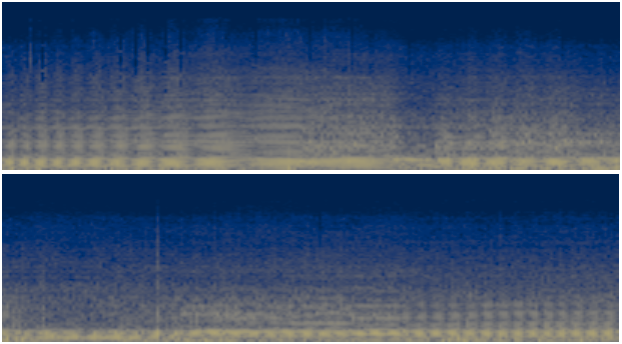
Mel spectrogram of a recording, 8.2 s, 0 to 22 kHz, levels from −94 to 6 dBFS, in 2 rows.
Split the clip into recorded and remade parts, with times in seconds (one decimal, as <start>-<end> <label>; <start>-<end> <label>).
0.0-2.0 recorded; 2.0-6.8 remade; 6.8-8.2 recorded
